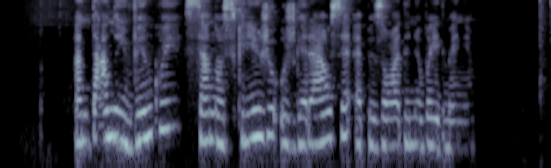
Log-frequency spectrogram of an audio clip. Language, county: Lithuanian, Panevėžys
